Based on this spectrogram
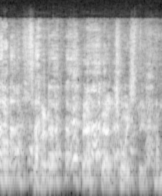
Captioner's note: everyone laughing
